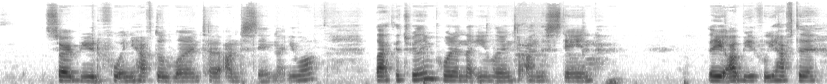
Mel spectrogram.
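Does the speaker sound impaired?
No.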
